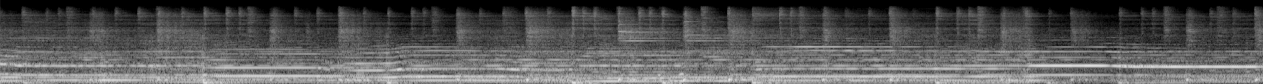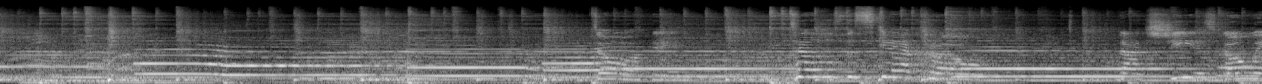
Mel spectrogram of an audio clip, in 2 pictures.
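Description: Live band music, with guitar, bass, cello and drums: a slow melody of long held notes that slide from one pitch to the next over a steady beat.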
